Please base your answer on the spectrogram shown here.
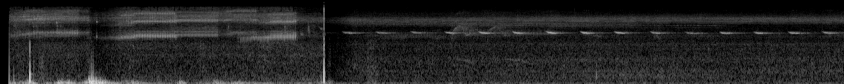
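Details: Zitting cisticola calling in summer rice paddies, even under blazing sun: sharp, high, clicking 'zit' notes repeated steadily about three times a second, following a few seconds of low thumps and rustling handling noise.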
